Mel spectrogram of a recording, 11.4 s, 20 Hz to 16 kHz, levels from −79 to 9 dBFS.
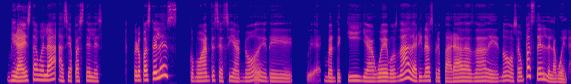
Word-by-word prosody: Mira, 170 -1 +5
esta 195 +4 0
abuela 210 +1 +3
hacía 175 -1 -3
pasteles. 175 -2 -3 0.6
Pero 195 -1 +1
pasteles 280 - +4 0.2
como 165 0 -4
antes 175 +3 0
se 175 - -3
hacían, 160 -1 -4
¿no? 165 +3 -2
De 170 -3 -3
de 150 -3 -5 0.6
mantequilla, 165 0 -3
huevos, 165 0 0
nada 280 +10 +4
de 205 - +3
harinas 180 +2 0
preparadas, 155 +1 -1
nada 165 +1 -1
de 150 -2 -4
no, 185 +2 -3
o 165 - -3
sea 175 +2 -3
un 190 - -12
pastel 240 - +2
de 155 - -1
la 135 - -3
abuela. 130 -3 -5
170 Hz, 155 wpm, -23 LUFS, 160-190 Hz, 0.6 s, Mira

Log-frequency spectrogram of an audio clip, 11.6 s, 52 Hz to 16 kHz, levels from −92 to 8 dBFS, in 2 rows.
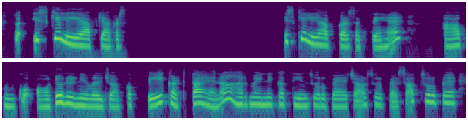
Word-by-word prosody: तो - - +3 0.2
इसके 335 +4 +4
लिए 225 -9 +5
आप 185 0 -2
क्या 180 -2 0
कर 175 +1 -7
स - - -18 2.0
इसके 285 +5 +1
लिए 235 -8 +3
आप 200 - -6
कर 180 -2 +2
सकते 170 -1 -5
हैं, 270 - -1 0.6
आप 195 +2 -2
उनको 180 -2 -3
ऑटो 175 +9 +5
रिन्यूअल 195 -7 +2
जो 175 - -1
आपका 170 +3 -5 0.2
पे 205 +7 +5
कटता 235 +2 +3
है 175 -2 -3
ना, 345 - +2
हर 220 0 -1
महीने 215 -1 0
का 220 +1 -2
300 200 -1 -4
रुपए, 180 -1 -4
400 215 +4 -4
रुपए, 200 -1 -6
700 285 - -2
रुपए, 255 -2 -1
200 Hz, 165 wpm, -23 LUFS, 180-240 Hz, 2.0 s, लिए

